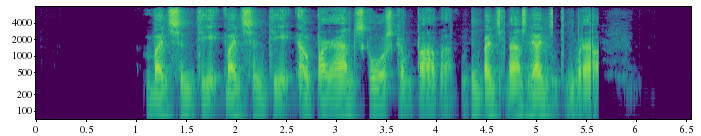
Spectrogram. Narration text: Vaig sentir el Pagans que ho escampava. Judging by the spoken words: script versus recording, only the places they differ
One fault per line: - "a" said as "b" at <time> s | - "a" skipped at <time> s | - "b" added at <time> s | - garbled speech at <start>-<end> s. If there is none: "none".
- "vaig sentir" added at 1.9 s
- garbled speech at 4.2-5.6 s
